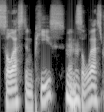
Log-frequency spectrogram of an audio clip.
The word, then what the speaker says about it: Celeste: Celeste in peace and Celeste rhymes with rest so it's like rest in peace cuz she died oh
